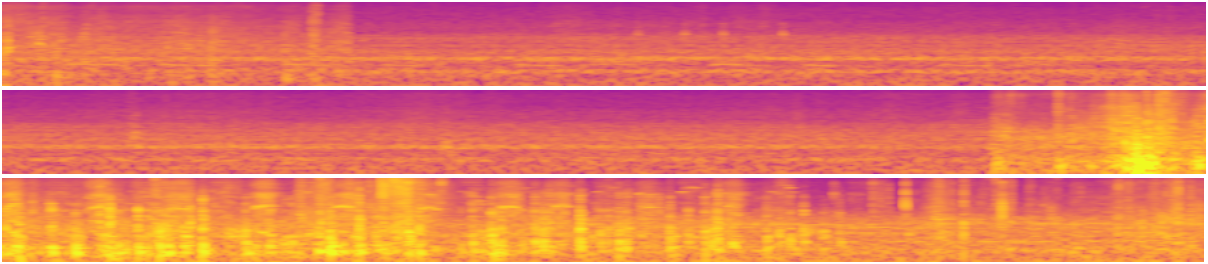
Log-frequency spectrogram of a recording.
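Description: Quiet, steady ambience with a faint hum for about the first ten seconds, then a sudden change to much louder clattering and handling, with a small pump buzzing as kerosene is pumped from a jerry can to refuel a kerosene heater.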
